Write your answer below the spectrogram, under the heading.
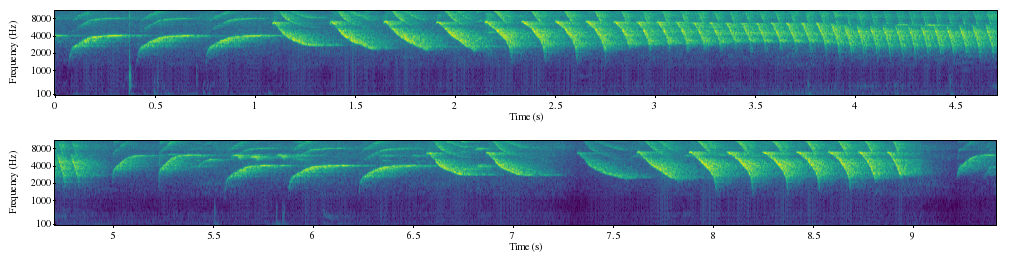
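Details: Energetic canary song, described as attacking, built from fast repeated rising sweeps that merge into a dense buzzy trill, then resume as quick swept phrases with short breaks, loud and continuous throughout.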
